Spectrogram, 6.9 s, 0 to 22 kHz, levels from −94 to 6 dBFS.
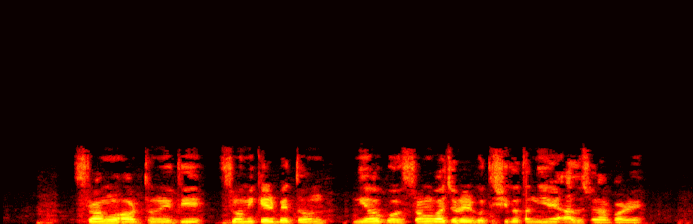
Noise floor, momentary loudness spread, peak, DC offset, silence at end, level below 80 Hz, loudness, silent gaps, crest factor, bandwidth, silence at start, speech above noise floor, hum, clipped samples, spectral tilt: -50 dBFS; 8 LU; -2 dBFS; under 0.1%; 0.5 s; -64 dBFS; -21 LUFS; none; 18 dB; 7.6 kHz; 0.4 s; 29 dB; none; under 0.1%; -5.5 dB/octave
